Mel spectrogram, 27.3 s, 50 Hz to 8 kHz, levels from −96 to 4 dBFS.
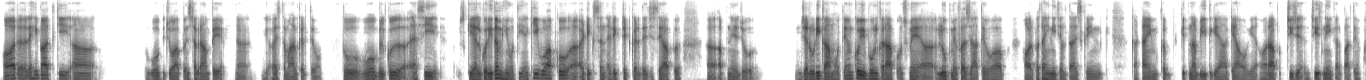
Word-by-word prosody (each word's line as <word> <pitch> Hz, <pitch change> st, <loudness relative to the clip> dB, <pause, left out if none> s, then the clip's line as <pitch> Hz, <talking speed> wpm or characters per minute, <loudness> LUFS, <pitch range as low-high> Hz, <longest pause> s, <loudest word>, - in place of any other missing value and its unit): और 120 Hz, +2 st, +5 dB
रही 120 Hz, -, +1 dB
बात 125 Hz, 0 st, +5 dB
कि 125 Hz, -, -1 dB
अ, 105 Hz, -, -2 dB, 1.4 s
वो 105 Hz, +2 st, -2 dB
भी 105 Hz, -, -11 dB
जो 105 Hz, 0 st, 0 dB
आप 105 Hz, 0 st, 0 dB
इंस्टाग्राम 100 Hz, -1 st, 0 dB
पे 100 Hz, -1 st, +2 dB
अ 100 Hz, +1 st, -12 dB
अ, 105 Hz, +2 st, -9 dB
इस्तेमाल 95 Hz, 0 st, -2 dB
करते 90 Hz, -1 st, -6 dB
हो 90 Hz, +1 st, -10 dB, 0.4 s
तो 105 Hz, -, -1 dB, 0.3 s
वो 115 Hz, +3 st, +2 dB
बिल्कुल 105 Hz, +2 st, +2 dB, 0.2 s
ऐसी 105 Hz, +2 st, -1 dB, 0.6 s
उसकी 110 Hz, -, -1 dB
एल्गोरिदम 100 Hz, +6 st, +6 dB
ही 110 Hz, -, 0 dB
होती 95 Hz, 0 st, -3 dB
है 100 Hz, +2 st, -2 dB
कि 145 Hz, +7 st, +2 dB
वो -, -, +3 dB
आपको 125 Hz, +2 st, +2 dB
अ, 100 Hz, -2 st, 0 dB
एडिक्शन 100 Hz, +1 st, -2 dB
एडिक्टेड 105 Hz, +1 st, -1 dB
कर 95 Hz, -1 st, -1 dB
दे 95 Hz, -, 0 dB
जिससे 100 Hz, +1 st, -3 dB
आप 95 Hz, -, -8 dB
अ 100 Hz, -, -2 dB, 0.8 s
अपने 95 Hz, -1 st, -3 dB
जो 90 Hz, -1 st, -3 dB, 1.1 s
ज़रूरी 95 Hz, +3 st, +6 dB
काम 100 Hz, -3 st, +4 dB
होते 95 Hz, +4 st, -2 dB
हैं 115 Hz, -, +2 dB
उनको 120 Hz, +3 st, +4 dB
ही 130 Hz, -2 st, +9 dB
भूलकर 105 Hz, 0 st, +3 dB
आप 105 Hz, 0 st, +5 dB
उसमें 105 Hz, 0 st, 0 dB
अ, 95 Hz, -1 st, -1 dB
लूप 110 Hz, +3 st, +3 dB
में 100 Hz, -, +1 dB
फँस 100 Hz, -1 st, +1 dB
जाते 95 Hz, 0 st, -2 dB
हो 95 Hz, -1 st, -3 dB
आप 95 Hz, -1 st, -3 dB, 0.4 s
और 95 Hz, 0 st, +1 dB
पता 105 Hz, +2 st, 0 dB
ही 100 Hz, -2 st, +1 dB
नहीं 100 Hz, -1 st, +1 dB
चलता 90 Hz, 0 st, -4 dB
है 95 Hz, -, -2 dB
स्क्रीन 95 Hz, -2 st, -6 dB, 0.7 s
का -, -, -7 dB
टाइम 90 Hz, 0 st, +1 dB
कब 90 Hz, -1 st, -4 dB, 0.2 s
कितना 95 Hz, -1 st, 0 dB
बीत 90 Hz, 0 st, -2 dB
गया, 90 Hz, -1 st, -2 dB
क्या 95 Hz, -1 st, +1 dB
हो 90 Hz, -1 st, -4 dB
गया 95 Hz, +1 st, -8 dB
और 105 Hz, -1 st, -4 dB
आप 100 Hz, -1 st, +4 dB, 0.2 s
चीज़ें 100 Hz, +2 st, -1 dB
ठीक 100 Hz, -1 st, +3 dB
नहीं 95 Hz, -1 st, 0 dB
कर -, -, -7 dB
पाते -, -, -5 dB
हो। 100 Hz, -, -8 dB
100 Hz, 170 wpm, -24 LUFS, 95-105 Hz, 1.4 s, ही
